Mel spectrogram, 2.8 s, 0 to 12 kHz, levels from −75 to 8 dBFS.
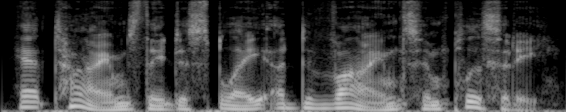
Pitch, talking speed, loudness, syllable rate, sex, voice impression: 110 Hz, 150 wpm, -17 LUFS, 5.5 syllables/s, male, very masculine, very adult-like, slightly thick, slightly intellectual, slightly friendly, slightly kind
